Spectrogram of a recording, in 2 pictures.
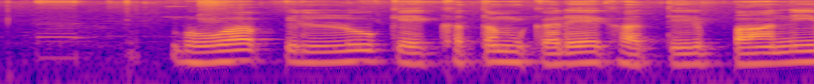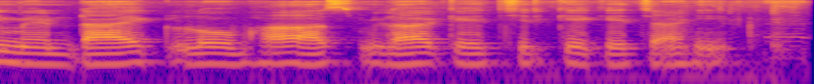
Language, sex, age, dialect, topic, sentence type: Bhojpuri, male, 18-24, Northern, agriculture, statement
